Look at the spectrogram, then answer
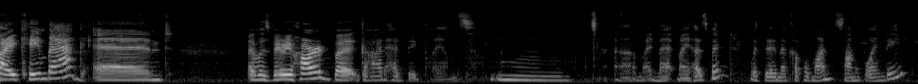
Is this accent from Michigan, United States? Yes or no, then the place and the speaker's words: no; Peoria, Illinois, United States; moved away as an adult; also born or lived in Chicago, Illinois / South Carolina; I grew up in Peoria. Okay. Um, that's where I grew up and lived there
